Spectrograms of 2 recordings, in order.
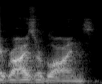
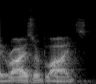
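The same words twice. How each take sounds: First: "Rise or blinds" run together so "or" blurs; "Rise or blinds" slurred into one phrase; rise or blinds said fast. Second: "blinds" said as "blind", no N; "Rise or blinds" with "blind" and no N sound; blinds without the N. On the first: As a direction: say "Rise or blinds" quickly, linked. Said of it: "it sounds like you say". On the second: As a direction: drop the N in "blinds". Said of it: "blinds without the N". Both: Shown as a demonstration.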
